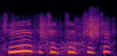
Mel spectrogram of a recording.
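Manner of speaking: high loud sing-song chicken call. Real, not acted. Calling chickens to come.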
